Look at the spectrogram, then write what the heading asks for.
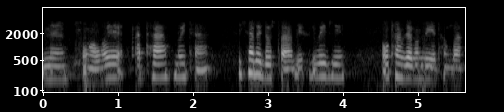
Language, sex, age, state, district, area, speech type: Bodo, female, 30-45, Assam, Kokrajhar, rural, conversation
